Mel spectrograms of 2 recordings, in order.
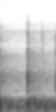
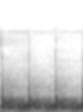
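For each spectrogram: First: Two short, tight taps with a mid-high click and no boom: a ceramic floor tile firmly bedded. Second: Four low, dull knocks on a floor tile, boomy rather than ticking, a hollow spot with no solid bed.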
